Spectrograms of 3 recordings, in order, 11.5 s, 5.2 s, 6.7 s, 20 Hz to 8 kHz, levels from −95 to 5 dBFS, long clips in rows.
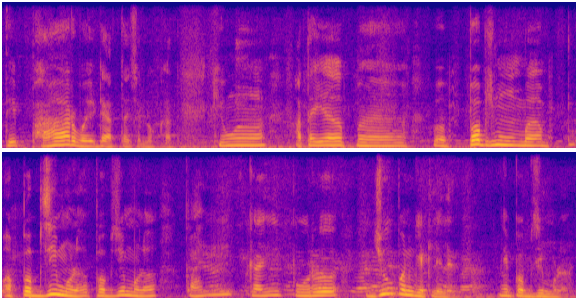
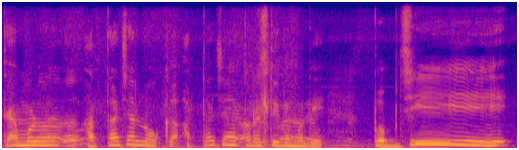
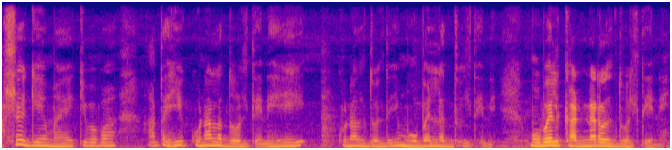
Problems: constant background noise, continuous background conversations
